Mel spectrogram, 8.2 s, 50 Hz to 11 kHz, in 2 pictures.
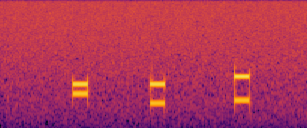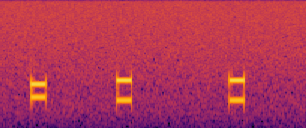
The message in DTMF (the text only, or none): * 1 6 7 5 5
